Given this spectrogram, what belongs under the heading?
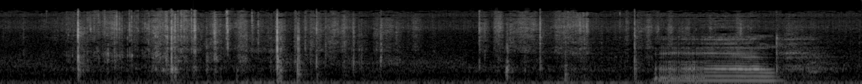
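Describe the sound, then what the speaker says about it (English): Adhesive backing is peeled off a paper card piece, giving a soft, close crinkling and tearing rustle that builds into a longer, louder peel near the end, amid light handling noises. "so peel all this off"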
